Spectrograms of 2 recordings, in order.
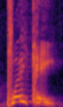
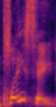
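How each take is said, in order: First: Pitched-up, distinct PLAY-kate; correct placate. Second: Pitched-up PLAY-sate; mispronounced placate. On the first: Correct take before the mistaken one. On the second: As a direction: misread placate with an s sound. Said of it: "for the longest time, I pronou". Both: Shown as a demonstration.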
